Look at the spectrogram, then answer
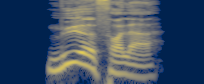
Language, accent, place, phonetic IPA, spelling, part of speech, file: German, Germany, Berlin, [ˈmyːəˌfɔlɐ], mühevoller, adjective, De-mühevoller.ogg
- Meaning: 1. comparative degree of mühevoll 2. inflection of mühevoll: strong/mixed nominative masculine singular 3. inflection of mühevoll: strong genitive/dative feminine singular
